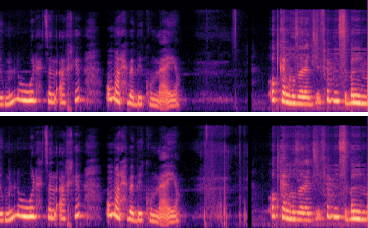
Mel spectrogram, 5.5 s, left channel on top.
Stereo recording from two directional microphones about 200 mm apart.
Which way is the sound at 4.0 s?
50° left (ahead or behind).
